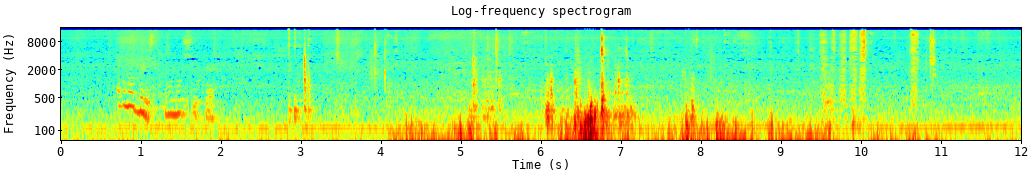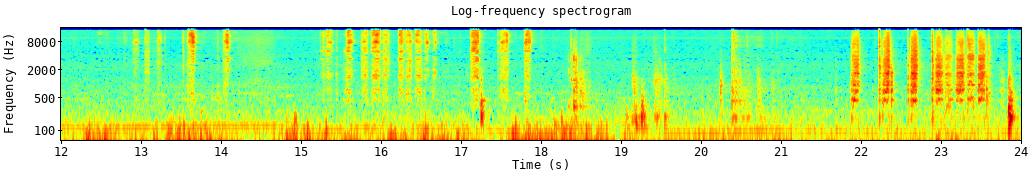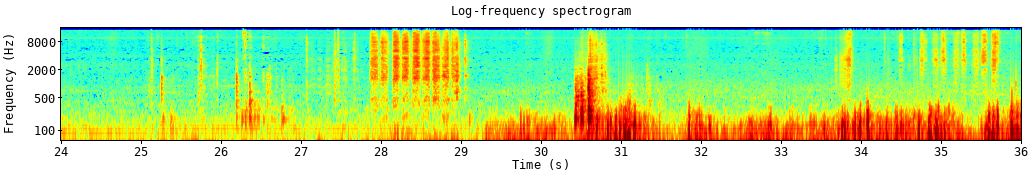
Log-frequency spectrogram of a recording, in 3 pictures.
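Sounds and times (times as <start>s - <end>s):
light clicks and scrapes of tools: 7.8s - 11.0s, 12.8s - 19.6s, 25.1s - 29.2s, 33.5s - 36.0s.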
